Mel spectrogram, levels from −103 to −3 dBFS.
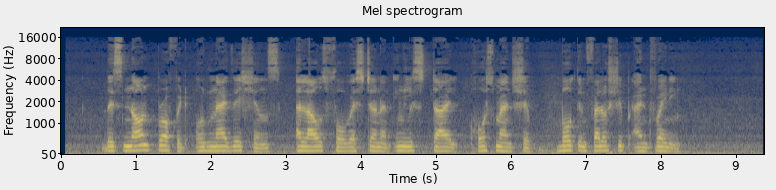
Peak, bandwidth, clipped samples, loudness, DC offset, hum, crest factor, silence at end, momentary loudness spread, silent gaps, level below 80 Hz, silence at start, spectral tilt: -8 dBFS; 16 kHz; under 0.1%; -26 LUFS; under 0.1%; none; 18 dB; 0 s; 14 LU; none; -46 dBFS; 0.05 s; -5 dB/octave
